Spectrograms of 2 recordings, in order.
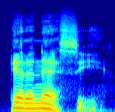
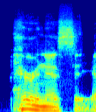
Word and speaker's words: Piranesi: Can I do the pronunciations? – Yes, sir. Yes, go for it. I'm probably butchering that That's one. That's all right. So before it was Schaffhausen, and then now we're Giovanni Battista Piranesi. – Piranesi. Okay. Thank you.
